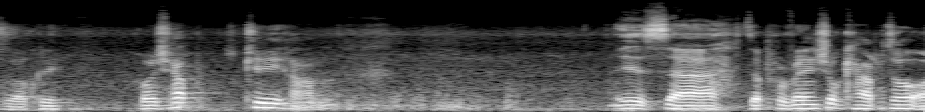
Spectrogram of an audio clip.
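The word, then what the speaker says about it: Prachuap Khiri Khan: Porchep Kirhan that's how they pronounce it locally. Praep Kirhan is uh the provincial capital of the province of Praap Kirhan.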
